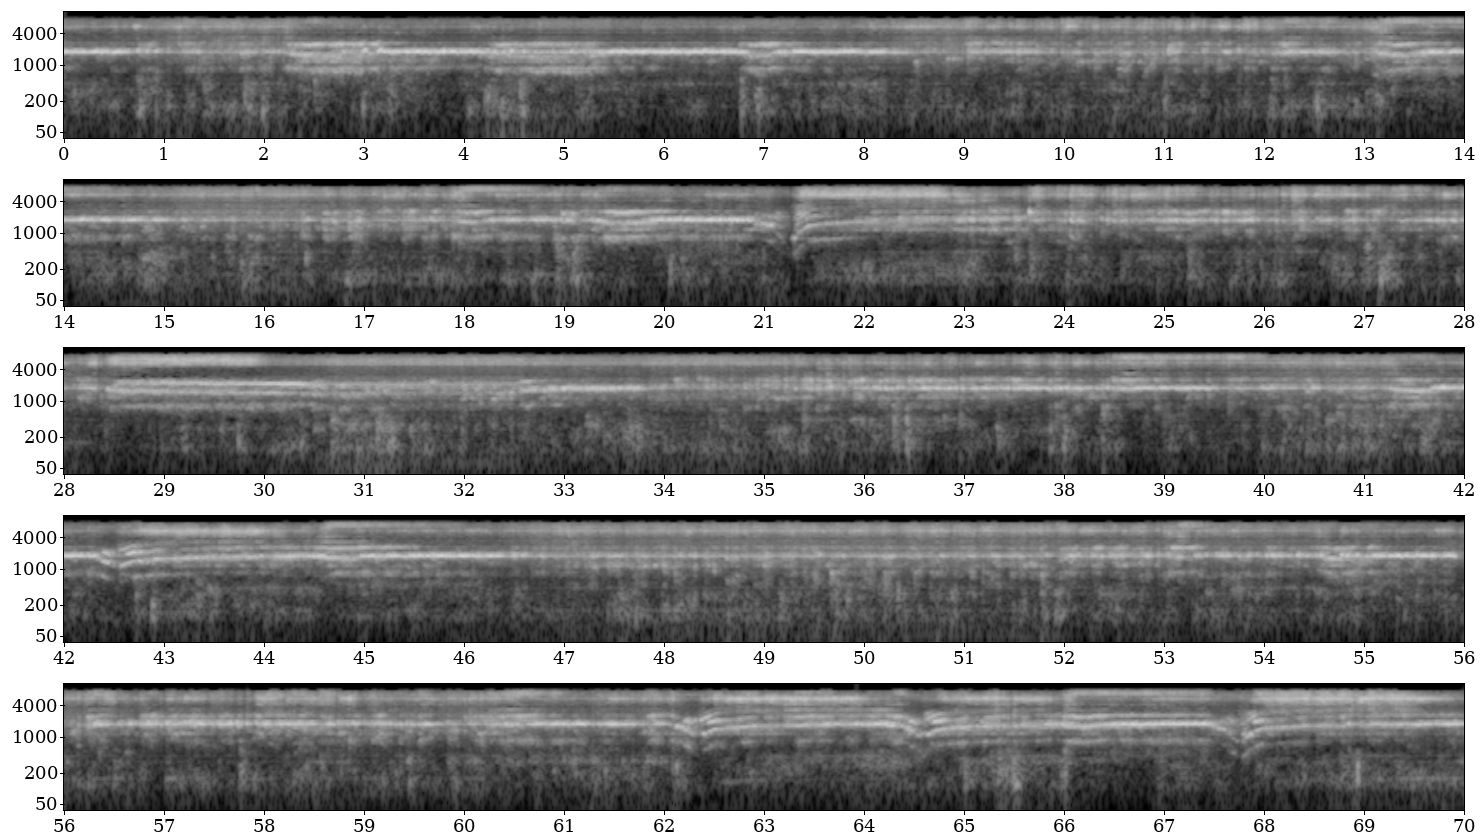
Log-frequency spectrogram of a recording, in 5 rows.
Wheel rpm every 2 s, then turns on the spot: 230, 220, 220, 230, 230, 230, 230, 230, 230, 230, 190, 220, 230, 230, 220, 210, 220, 230, 230, 230, 230, 210, 220, 230, 230, 230, 230, 230, 230, 230, 230, 200, 210, 210, 200.
none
